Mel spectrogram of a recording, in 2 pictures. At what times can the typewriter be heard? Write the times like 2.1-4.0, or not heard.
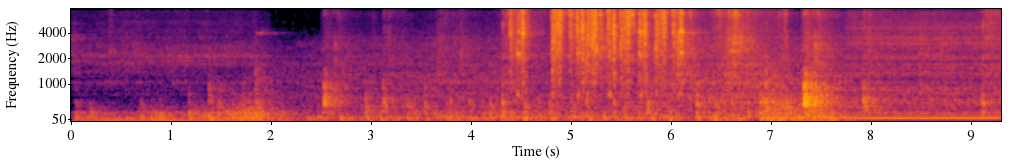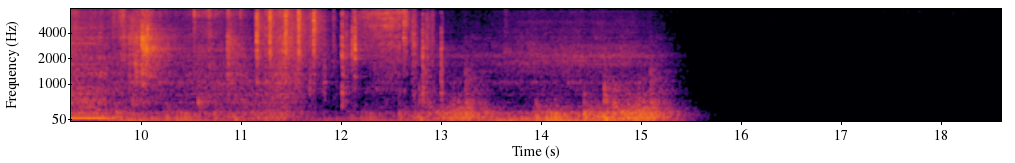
4.3-6.2, 11.1-13.1.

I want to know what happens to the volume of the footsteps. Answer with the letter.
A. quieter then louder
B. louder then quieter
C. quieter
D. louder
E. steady
B.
